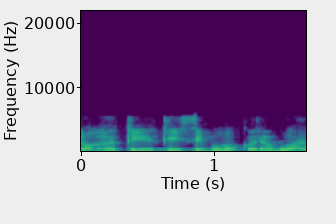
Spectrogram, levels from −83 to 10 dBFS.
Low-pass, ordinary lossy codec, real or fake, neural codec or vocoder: 5.4 kHz; AAC, 48 kbps; real; none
